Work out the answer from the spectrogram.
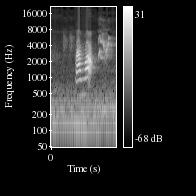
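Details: Pet Javan myna, a tame bird said to talk and cough, delivers two quick loud rasping bursts followed by a thin squeaky note, above a steady low background hum.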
